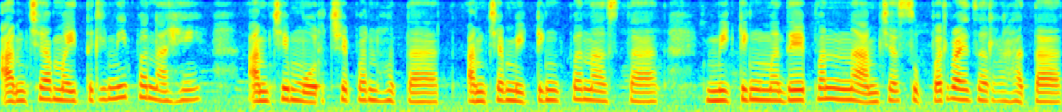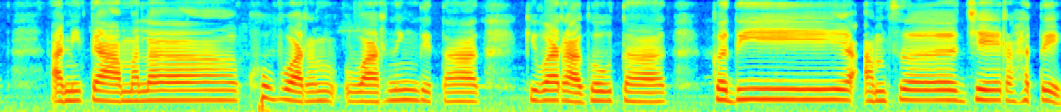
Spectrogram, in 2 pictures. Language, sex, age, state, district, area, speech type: Marathi, female, 30-45, Maharashtra, Amravati, urban, spontaneous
